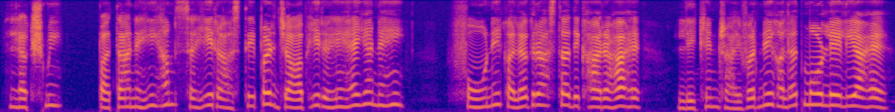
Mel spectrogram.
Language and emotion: Hindi, fearful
